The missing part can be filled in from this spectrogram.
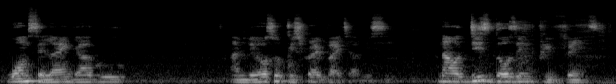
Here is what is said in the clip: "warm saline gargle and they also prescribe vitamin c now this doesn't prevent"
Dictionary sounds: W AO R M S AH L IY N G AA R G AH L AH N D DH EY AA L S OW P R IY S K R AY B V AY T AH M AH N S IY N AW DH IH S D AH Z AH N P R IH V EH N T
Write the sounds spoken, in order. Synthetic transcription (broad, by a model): W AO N S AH L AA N G AA G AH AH N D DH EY AA L S OW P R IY S K R AY B B AY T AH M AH S IY N AW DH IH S D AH Z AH N P R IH V EH N T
